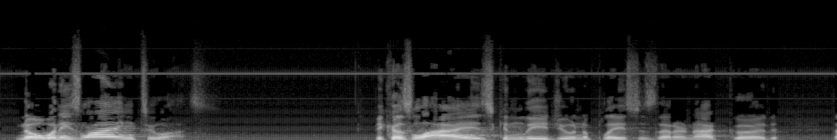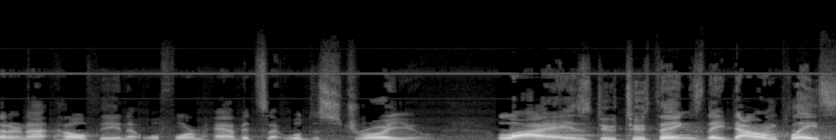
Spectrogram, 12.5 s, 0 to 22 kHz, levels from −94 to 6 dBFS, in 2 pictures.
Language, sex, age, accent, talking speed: English, male, 40-59, American, 170 wpm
